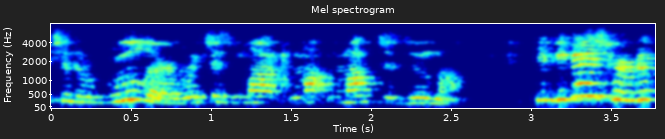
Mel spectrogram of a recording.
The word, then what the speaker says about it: Moctezuma: the ruler, which is Moctezuma. Have you guys heard of Moctezuma? Yeah, it's a different, slightly different pronunciation, but Montezuma.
